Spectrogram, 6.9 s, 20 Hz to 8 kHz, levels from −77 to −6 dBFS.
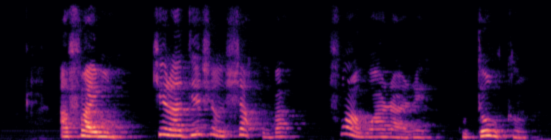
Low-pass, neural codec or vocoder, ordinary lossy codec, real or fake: none; none; none; real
